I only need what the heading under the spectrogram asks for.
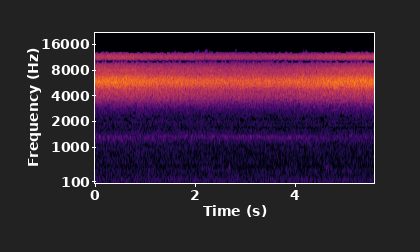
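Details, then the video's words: Cicadas in chorus, Rockville, Maryland, USA, June 2021; a continuous shrill, even drone fills the air without pause, many insects blending into one steady sizzling wall of sound. "Cicadas song || Cicada's chorus song"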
